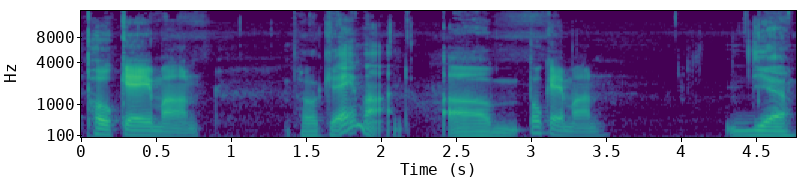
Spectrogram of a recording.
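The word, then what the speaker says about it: Pokémon: I always saw like I saw the the accent on the e and I always made sure I said poke a mom ok mod ok mom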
